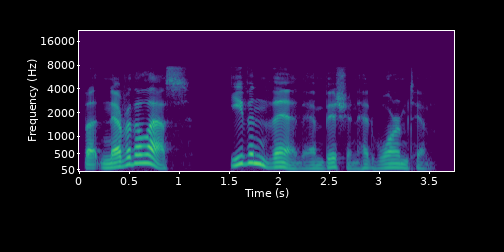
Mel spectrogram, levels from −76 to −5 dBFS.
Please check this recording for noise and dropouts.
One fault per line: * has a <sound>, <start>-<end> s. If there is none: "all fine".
all fine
